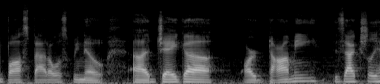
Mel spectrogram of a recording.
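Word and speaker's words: Jega 'Rdomnai: seen a few boss battles we know uh jega ardami is actually how you pronounce it i guess that's how the weapon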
